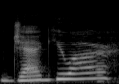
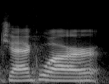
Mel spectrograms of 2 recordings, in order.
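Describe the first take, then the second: First: Jaguar is said in a posh British style. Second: Jaguar is said in an ordinary everyday way.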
